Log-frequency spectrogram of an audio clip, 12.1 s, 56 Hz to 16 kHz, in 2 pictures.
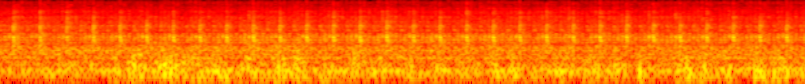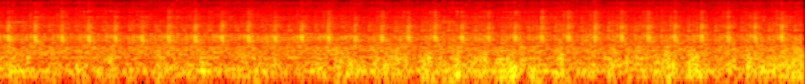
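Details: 12-M FE engine at a smooth idle with an even, sharp knock about two and a half times a second; engine knocking, cause unknown.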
